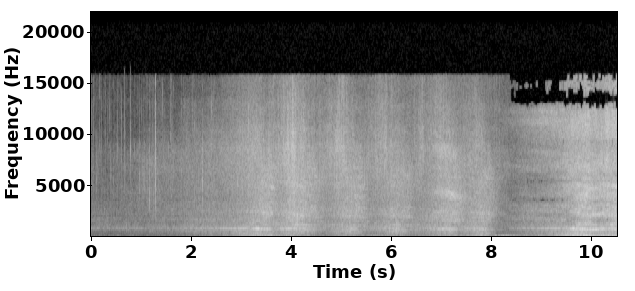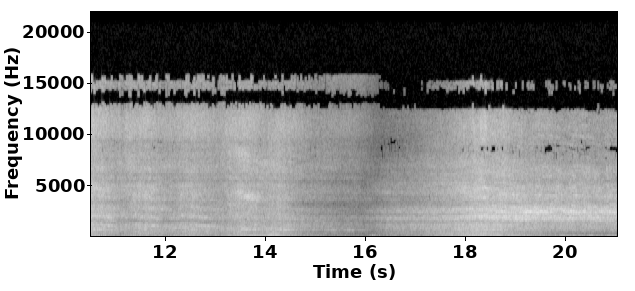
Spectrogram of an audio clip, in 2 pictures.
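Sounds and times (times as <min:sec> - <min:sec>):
electric train motor whine: 0:06.7 - 0:21.0.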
